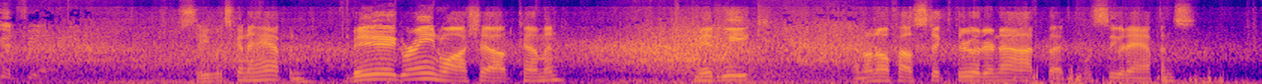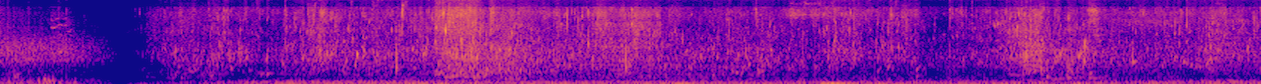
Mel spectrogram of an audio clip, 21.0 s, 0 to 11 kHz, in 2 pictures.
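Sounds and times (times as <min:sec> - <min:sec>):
low rumble: 0:00.0 - 0:11.5
river water flowing: 0:11.6 - 0:21.0.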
